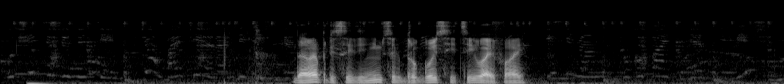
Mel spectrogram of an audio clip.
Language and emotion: Russian, neutral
